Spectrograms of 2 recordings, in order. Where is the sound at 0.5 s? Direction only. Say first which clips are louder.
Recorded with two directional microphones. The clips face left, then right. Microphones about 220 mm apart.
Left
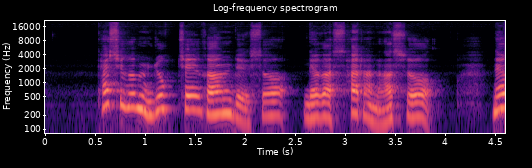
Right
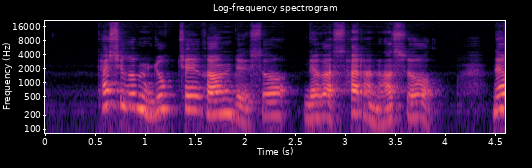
Left 6 dB; 40° left (ahead or behind).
